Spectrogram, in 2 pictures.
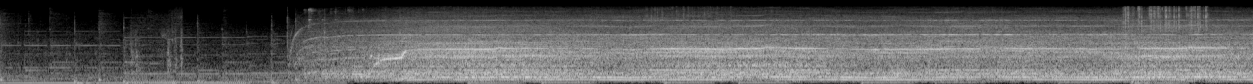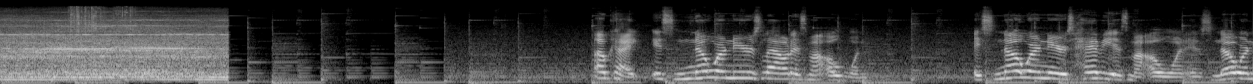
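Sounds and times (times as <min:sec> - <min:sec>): vacuum cleaner motor whine: 0:02.8 - 0:14.8.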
